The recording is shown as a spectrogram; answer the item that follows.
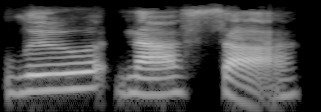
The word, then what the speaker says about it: Lughnasadh: So, it is pronounced Lunasa. The ethmology of the name Lunasa originates from the Irish god Louu and the word Nasa meaning assembly or festival.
